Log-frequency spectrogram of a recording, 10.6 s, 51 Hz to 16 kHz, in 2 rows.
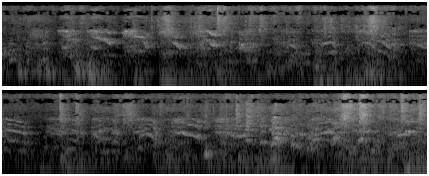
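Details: Two 8-week-old Toy Poodle puppies making short, high whining yelps that rise and fall, repeated about once a second, with voices and faint background sounds underneath.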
